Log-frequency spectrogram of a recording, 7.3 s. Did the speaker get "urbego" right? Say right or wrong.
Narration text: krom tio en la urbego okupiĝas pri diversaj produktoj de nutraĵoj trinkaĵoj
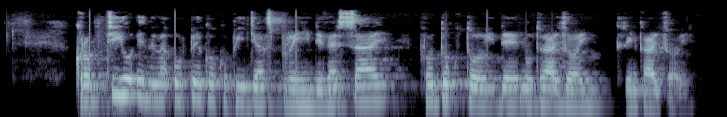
right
